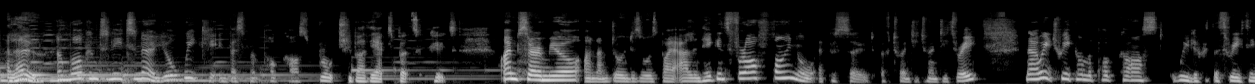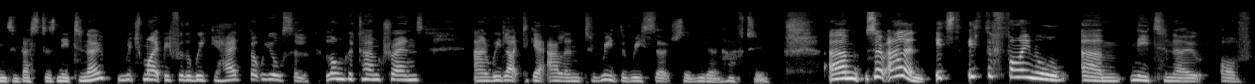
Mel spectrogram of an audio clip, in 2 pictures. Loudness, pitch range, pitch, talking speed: -20 LUFS, 150-240 Hz, 185 Hz, 220 wpm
